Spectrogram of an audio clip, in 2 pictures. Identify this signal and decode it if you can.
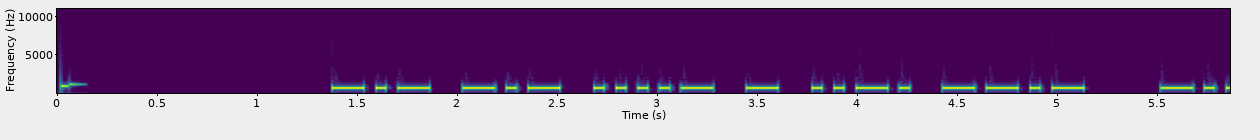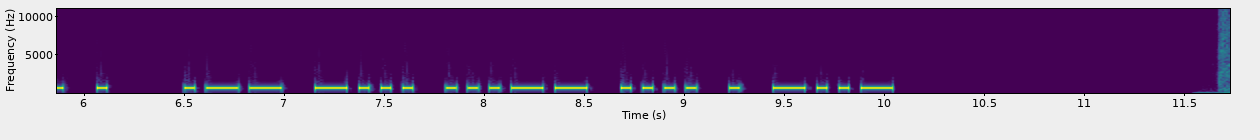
Morse code, heard as a keyed tone, about 22 wpm, 700 Hz. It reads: KK4TFQ DE WB3HEX
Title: USA Callsign DE Callsign - 6 Characters - 22wpm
